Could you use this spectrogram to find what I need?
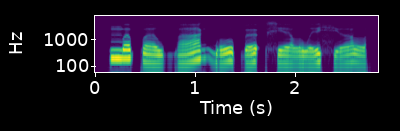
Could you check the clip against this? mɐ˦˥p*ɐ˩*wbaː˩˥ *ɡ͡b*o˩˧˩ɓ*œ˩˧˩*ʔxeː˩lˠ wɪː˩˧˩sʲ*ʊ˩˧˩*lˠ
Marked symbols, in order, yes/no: no, yes, yes, no

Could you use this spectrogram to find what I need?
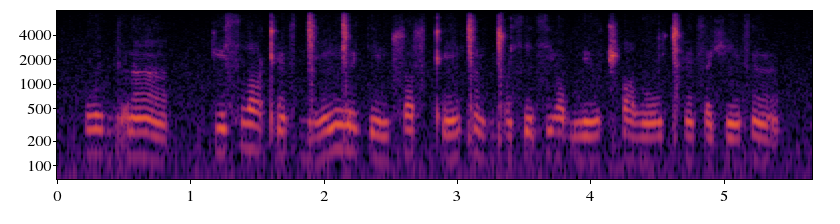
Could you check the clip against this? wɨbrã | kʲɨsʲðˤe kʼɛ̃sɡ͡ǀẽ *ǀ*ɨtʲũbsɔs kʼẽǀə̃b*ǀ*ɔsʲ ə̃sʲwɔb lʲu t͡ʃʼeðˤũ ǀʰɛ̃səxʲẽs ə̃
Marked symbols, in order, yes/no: no, no

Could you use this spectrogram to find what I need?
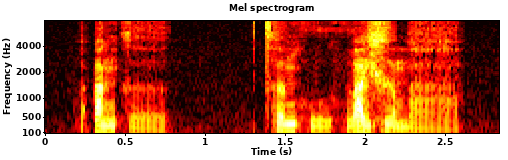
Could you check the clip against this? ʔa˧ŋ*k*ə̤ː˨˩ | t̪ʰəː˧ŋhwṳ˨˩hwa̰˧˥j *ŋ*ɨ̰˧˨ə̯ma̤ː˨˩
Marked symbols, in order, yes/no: yes, no

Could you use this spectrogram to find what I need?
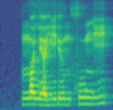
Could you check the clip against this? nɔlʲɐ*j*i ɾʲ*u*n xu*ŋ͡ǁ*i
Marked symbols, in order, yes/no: yes, yes, no

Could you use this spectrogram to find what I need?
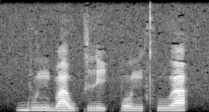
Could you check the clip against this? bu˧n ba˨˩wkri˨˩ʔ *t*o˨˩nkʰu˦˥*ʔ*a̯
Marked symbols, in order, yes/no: no, no

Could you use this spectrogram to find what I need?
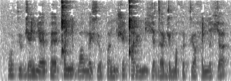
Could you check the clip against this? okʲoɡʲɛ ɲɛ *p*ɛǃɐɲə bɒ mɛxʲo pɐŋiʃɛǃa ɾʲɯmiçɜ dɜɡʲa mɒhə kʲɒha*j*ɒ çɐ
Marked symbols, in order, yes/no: yes, no

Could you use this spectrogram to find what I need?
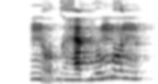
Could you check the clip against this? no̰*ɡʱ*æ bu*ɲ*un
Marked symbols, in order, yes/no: yes, no

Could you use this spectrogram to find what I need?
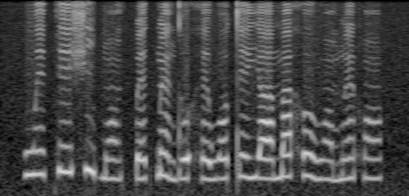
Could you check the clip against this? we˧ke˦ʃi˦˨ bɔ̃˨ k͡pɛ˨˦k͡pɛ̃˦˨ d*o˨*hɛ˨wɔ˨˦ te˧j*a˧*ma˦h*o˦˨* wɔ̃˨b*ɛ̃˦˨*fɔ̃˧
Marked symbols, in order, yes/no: yes, yes, yes, no

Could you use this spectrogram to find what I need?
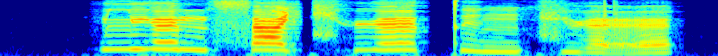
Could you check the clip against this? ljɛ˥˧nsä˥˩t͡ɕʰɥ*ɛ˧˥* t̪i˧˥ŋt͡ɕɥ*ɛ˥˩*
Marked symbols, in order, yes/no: no, no

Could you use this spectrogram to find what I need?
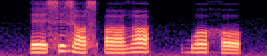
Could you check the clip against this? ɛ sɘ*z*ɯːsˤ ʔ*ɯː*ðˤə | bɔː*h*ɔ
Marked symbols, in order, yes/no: yes, yes, yes

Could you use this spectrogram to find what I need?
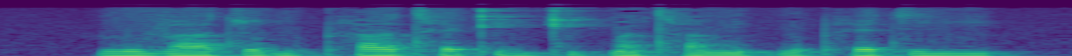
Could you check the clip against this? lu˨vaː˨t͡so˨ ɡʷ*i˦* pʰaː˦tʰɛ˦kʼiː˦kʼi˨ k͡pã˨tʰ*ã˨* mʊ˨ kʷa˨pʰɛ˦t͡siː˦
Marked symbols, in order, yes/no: no, no

